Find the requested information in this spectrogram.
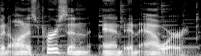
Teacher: because the initial H is silent, meaning the word begins with a vowel sound. And conversely, we use a before a consonant sound, even if the letter itself is a vowel.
